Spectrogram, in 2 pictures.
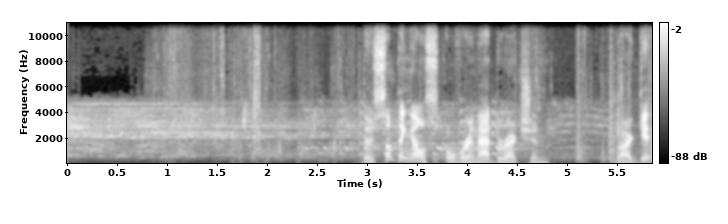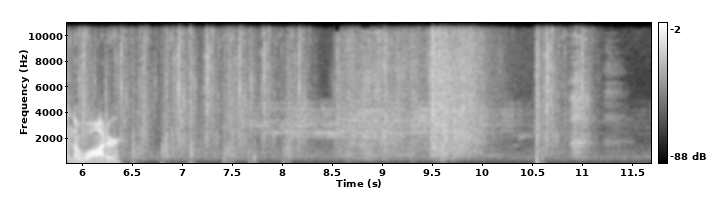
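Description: Footsteps crunch over gravel and rubble.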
